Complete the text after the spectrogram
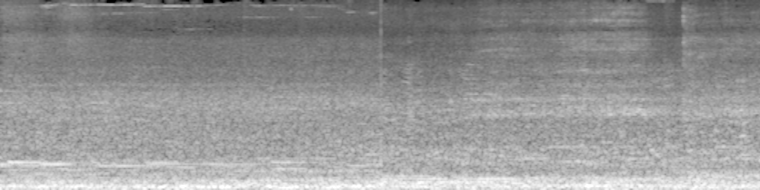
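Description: City traffic rumbles steadily below.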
